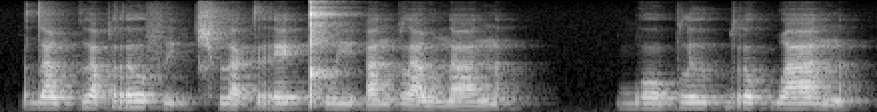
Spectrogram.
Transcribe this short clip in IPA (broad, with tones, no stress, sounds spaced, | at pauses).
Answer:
d a˧ w k ɯ˧ a̯ p r ɤː˥˩ f i˨˩ ʔ t͡ɕʰ ɯ˨˩ a̯ k r eː˦˥ t̚ kʰ w iː˧ ʔ a˦˥ n p l a˨˩ w n a˩˦ n | b oː˧ p l ɯː˦˥ p̚ r o˥˩ k̚ w a˥˩ n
